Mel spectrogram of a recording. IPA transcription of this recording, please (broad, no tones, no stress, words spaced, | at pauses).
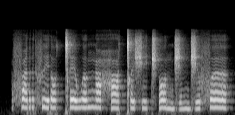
fɑrfe ɾɔǀɛwʌ ŋɑhɑ ǀɐʃet͡ʃʼɔ nd͡ʒʌnd͡ʒə fɐ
